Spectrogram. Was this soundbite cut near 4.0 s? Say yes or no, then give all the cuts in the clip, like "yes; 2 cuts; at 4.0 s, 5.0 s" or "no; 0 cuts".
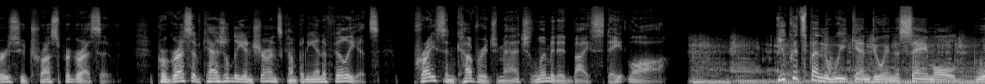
no; 1 cut; at 6.8 s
